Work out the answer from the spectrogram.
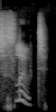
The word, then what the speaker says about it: slut: go oh it means the end and it's pronounced sloot and she goes wait really so chooses the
